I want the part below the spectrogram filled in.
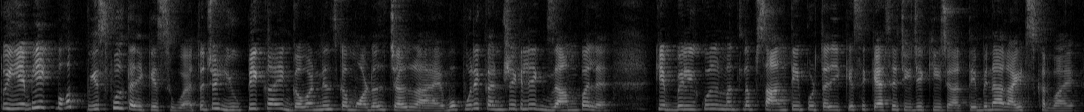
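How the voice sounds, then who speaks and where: A woman with a somewhat high voice talks to her viewers as a video host. Her delivery is casual and explanatory, like an informal chat. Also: animated, a little fast, darkish tone.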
